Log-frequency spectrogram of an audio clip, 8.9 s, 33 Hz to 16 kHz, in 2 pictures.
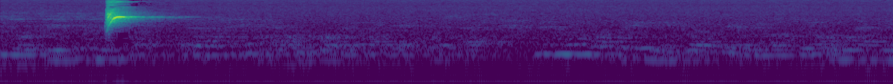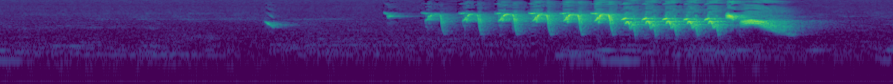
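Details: Kept chaffinch with a freshly purple beak, recorded 10/05/12: a sharp single call, a quiet gap, then one fast trill of repeated notes speeding up and dropping in pitch before a closing flourish.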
